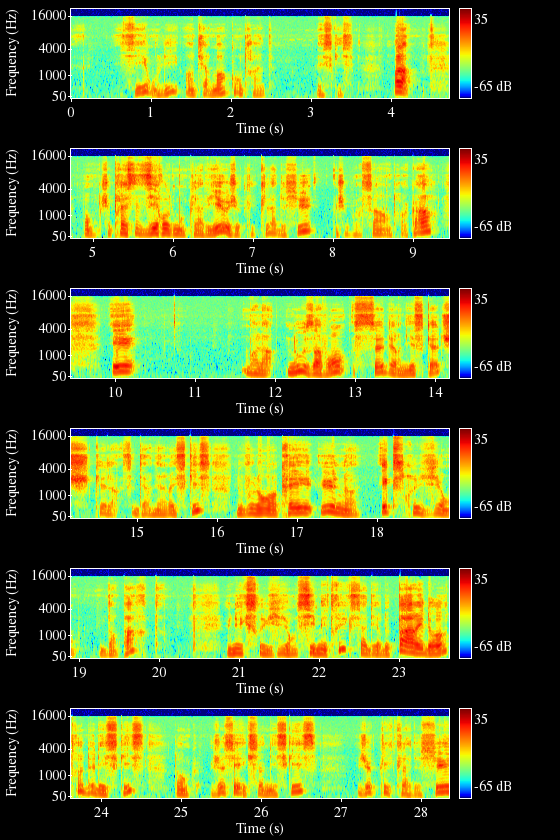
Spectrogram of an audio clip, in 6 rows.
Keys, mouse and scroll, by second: 3.2 click, 7.1 click, 7.6 KP_0, 8.6-8.9 scroll up 2, 9.2 right click, 14.4 click, 18.9 click, 20.0 click, 27.4 click.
